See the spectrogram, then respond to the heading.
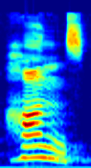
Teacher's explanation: थोड़ा सा नाक से आवाज आएगा और नो का उच्चारण होगा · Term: आधा नो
